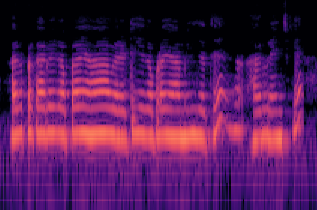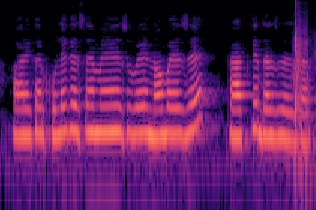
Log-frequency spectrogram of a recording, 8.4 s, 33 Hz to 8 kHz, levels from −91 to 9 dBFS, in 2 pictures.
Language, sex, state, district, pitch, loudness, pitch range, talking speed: Chhattisgarhi, female, Chhattisgarh, Raigarh, 235 Hz, -26 LUFS, 225-245 Hz, 200 wpm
